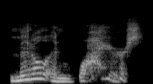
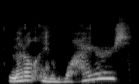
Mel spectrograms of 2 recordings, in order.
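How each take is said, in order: First: Said in the usual way. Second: "Metal and wires?" slow, rising on "wires"; as a question. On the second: Shown as a demonstration. Rereading his comic line as a puzzled question. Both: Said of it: "make this a question mark".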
